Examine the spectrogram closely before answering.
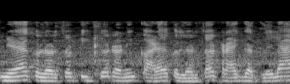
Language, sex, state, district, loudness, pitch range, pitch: Marathi, female, Maharashtra, Solapur, -16 LUFS, 160-180 Hz, 170 Hz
